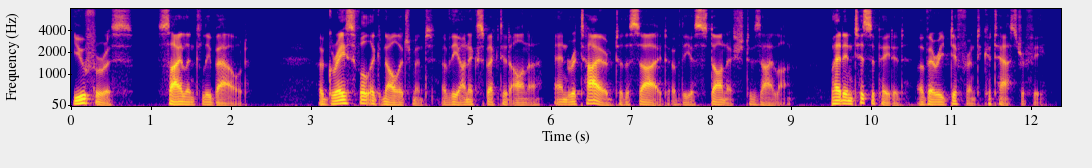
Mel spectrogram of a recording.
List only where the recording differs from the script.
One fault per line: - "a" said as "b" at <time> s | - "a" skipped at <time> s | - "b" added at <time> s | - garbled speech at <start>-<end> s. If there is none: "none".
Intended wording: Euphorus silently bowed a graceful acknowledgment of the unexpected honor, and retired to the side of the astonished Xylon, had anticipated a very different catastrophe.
none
